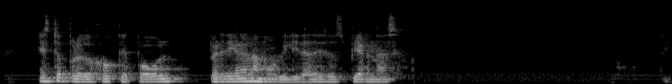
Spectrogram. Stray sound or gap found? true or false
false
